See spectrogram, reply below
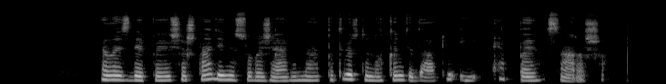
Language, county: Lithuanian, Alytus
